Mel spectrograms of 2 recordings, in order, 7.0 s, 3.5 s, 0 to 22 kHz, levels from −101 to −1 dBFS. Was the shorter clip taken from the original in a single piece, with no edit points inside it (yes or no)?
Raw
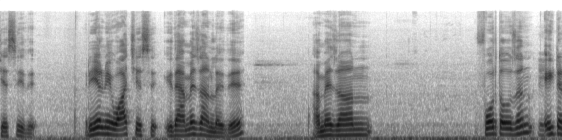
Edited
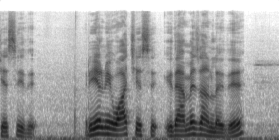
yes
